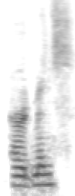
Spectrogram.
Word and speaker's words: Eerdmans: The Evangelical Road to Donald Trump, published by Eerdmans. Is that how you say it? Eerdmans, yeah.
